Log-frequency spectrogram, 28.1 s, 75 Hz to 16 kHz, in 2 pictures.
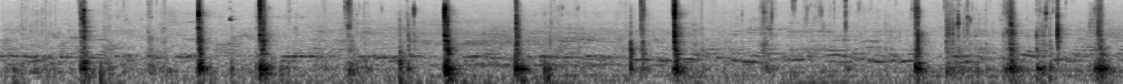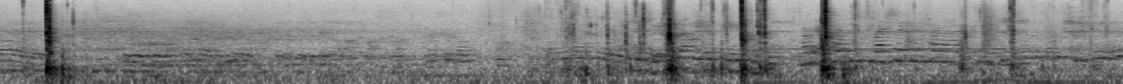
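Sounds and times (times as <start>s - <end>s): slime clicking and popping: 0.5s - 1.3s, 21.0s - 23.7s.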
